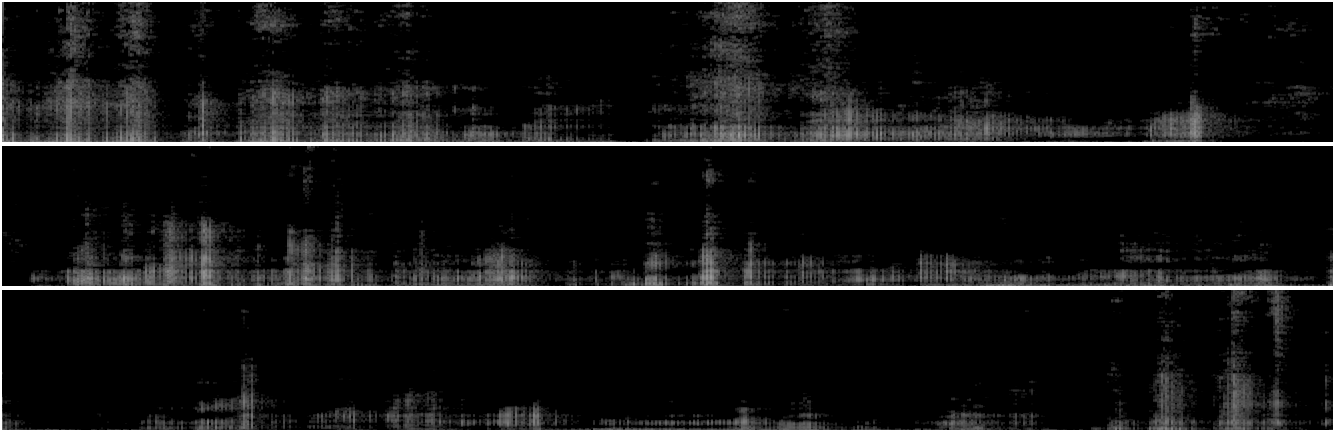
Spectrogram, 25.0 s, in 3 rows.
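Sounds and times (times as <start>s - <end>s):
gentle scratching: 0.0s - 7.6s, 8.7s - 16.8s, 17.4s - 24.9s.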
